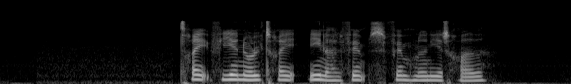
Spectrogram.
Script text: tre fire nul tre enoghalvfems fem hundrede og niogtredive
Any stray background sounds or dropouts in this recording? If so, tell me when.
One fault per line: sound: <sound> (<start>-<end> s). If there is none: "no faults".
no faults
